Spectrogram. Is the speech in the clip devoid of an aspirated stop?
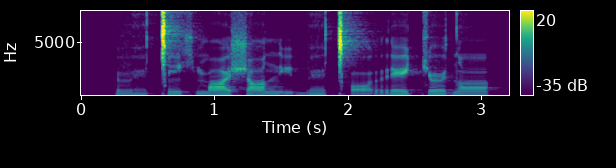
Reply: no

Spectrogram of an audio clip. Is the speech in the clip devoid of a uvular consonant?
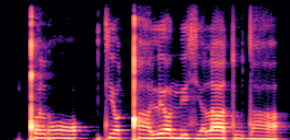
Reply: yes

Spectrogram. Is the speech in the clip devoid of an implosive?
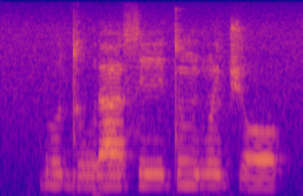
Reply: no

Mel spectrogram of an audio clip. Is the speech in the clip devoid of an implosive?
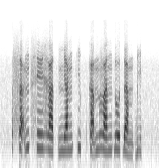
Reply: no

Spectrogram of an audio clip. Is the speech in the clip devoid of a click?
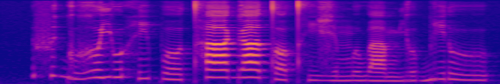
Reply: yes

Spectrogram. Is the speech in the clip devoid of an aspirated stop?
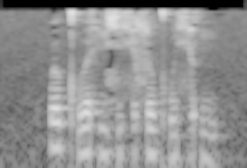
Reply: yes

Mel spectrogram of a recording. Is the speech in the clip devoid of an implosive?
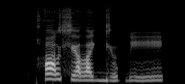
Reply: no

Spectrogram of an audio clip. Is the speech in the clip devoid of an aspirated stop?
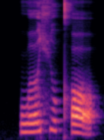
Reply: no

